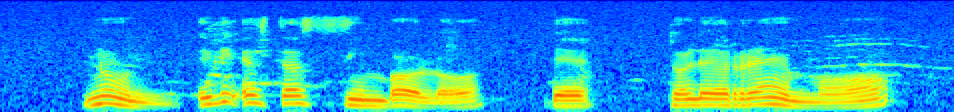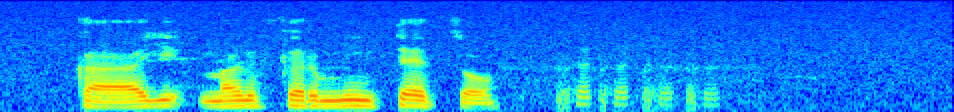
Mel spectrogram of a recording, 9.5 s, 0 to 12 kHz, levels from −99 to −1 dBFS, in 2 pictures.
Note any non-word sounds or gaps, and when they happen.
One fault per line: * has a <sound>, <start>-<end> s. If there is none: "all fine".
* has a laugh, 7.6-8.4 s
